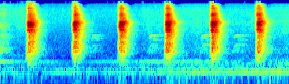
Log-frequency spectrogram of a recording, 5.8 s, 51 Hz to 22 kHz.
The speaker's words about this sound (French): Fermez la narine droite avec le pouce. Observez l'inspire dans la narine gauche et chassez 12 fois.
